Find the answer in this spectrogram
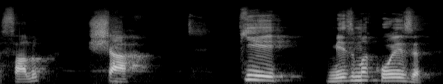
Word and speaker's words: pied: Pie, mesma coisa. Eu não vou falar pied, mas sim pie, tá?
